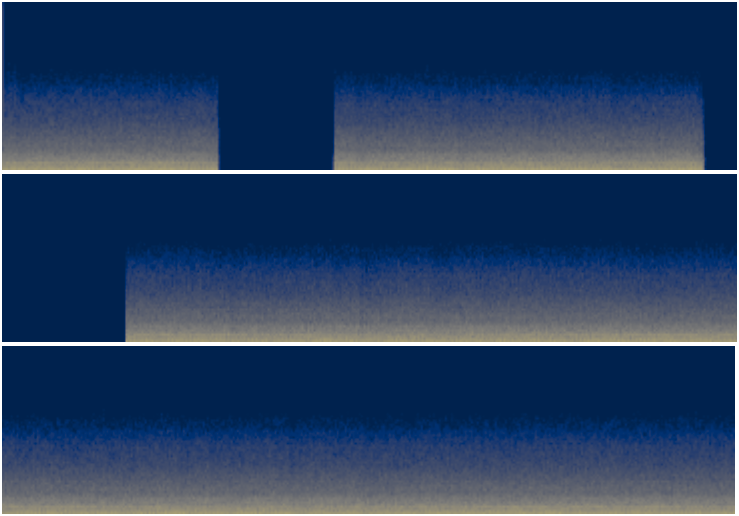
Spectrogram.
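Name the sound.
aircraft engine in the video game DCS flight simulator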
